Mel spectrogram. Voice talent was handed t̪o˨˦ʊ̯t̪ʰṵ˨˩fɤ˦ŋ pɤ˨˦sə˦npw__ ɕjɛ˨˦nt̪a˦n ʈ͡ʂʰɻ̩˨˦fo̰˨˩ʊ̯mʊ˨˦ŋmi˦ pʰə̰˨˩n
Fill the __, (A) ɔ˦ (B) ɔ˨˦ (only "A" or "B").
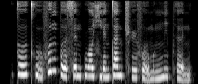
A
